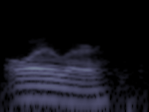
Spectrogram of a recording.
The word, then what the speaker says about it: Euler: that occurs often in nature this old boy euler did tons and tons and tons of experiments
